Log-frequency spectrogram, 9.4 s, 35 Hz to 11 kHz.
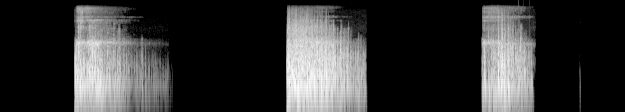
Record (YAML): exhalation_length: 9.4 s
exhalation_amplitude: 31456
exhalation_signal_mean_std_ratio: 0.35
survey_phase: beta (2021-08-13 to 2022-03-07)
age: 45-64
gender: Female
wearing_mask: 'No'
symptom_cough_any: true
symptom_runny_or_blocked_nose: true
symptom_sore_throat: true
symptom_diarrhoea: true
symptom_fever_high_temperature: true
symptom_other: true
symptom_onset: 3 days
smoker_status: Never smoked
respiratory_condition_asthma: false
respiratory_condition_other: false
recruitment_source: Test and Trace
submission_delay: 1 day
covid_test_result: Positive
covid_test_method: RT-qPCR
covid_ct_value: 20.3
covid_ct_gene: ORF1ab gene
covid_ct_mean: 20.6
covid_viral_load: 180000 copies/ml
covid_viral_load_category: Low viral load (10K-1M copies/ml)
